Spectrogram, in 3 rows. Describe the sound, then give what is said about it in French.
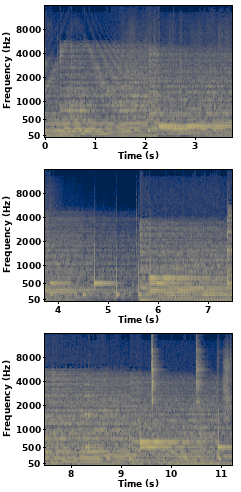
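Macintosh computer startup chimes from different generations spanning 45 years, arranged into a piece of music in GarageBand: rich, sustained electronic chords ring out loudly, briefly cut off midway, then return with new tones stacking in. No voices. “45 ans de sons de démarrage et autres bruits mythiques issus des différentes générations de Macintosh, transformés en notes et montés sur GarageBand bien sûr.”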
